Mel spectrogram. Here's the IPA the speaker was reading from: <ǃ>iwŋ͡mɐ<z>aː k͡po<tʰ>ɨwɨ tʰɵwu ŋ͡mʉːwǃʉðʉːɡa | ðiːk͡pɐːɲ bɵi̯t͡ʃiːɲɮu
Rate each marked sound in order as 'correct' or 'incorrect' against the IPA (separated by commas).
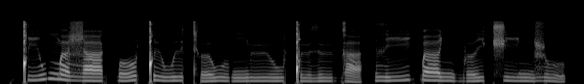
correct, incorrect, incorrect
